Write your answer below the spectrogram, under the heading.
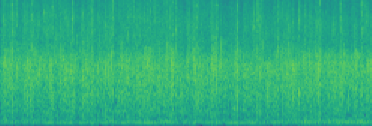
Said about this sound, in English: We are coming to you, well, not live, but we are currently in a live environment in Sydney with a lovely audience. Everyone, give yourselves a round of applause.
